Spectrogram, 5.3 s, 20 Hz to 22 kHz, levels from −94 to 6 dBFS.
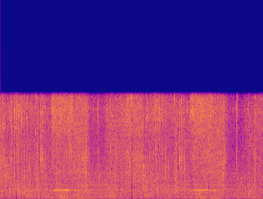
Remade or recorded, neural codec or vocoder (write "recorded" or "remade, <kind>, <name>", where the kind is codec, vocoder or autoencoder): recorded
